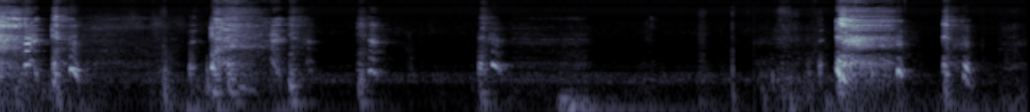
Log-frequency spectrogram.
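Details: Cough with a cold in a sick person who recently had fever, dizziness and night sweats and uses an inhaler: repeated short harsh coughs in bouts, with throat clearing and quiet pauses.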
